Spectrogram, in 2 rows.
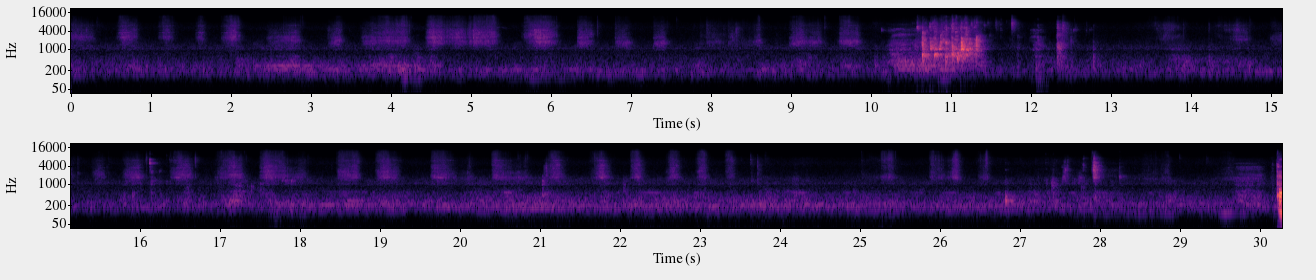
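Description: Razorock SS Lupo stainless double-edge safety razor with a Gillette 7 O'Clock Super Platinum blade scraping through lathered beard stubble in many short strokes, each a faint, crisp rasp, the razor gliding easily. A louder rush of noise lasting about a second comes about ten seconds in.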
